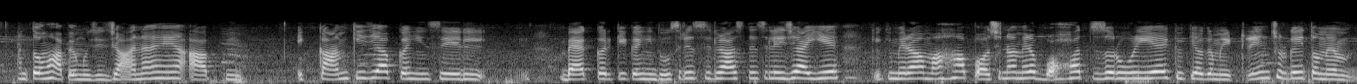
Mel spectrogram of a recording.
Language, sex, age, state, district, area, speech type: Urdu, female, 30-45, Delhi, Central Delhi, rural, spontaneous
